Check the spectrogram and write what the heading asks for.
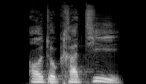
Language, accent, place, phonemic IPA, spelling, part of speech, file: German, Germany, Berlin, /aʊ̯tokʁaˈtiː/, Autokratie, noun, De-Autokratie.ogg
- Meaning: autocracy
